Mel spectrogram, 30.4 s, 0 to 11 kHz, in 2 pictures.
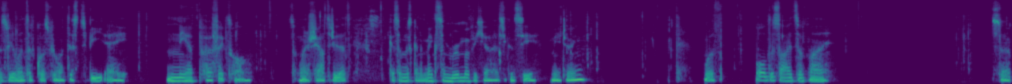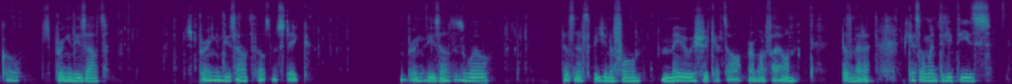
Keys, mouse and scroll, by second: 0.2 s, 1.3 z, 1.8 z, 3.6 z, 3.9 s, 5.5 a, 5.9 c, 6.9 c, 8.7 s, 8.9 a, 9.0 c, 11.0-18.8 drag, 14.5 a, 14.6 c, 17.2 a, 17.6 c, 18.0 ctrl+z, 18.2 ctrl+z, 18.8 ctrl+z, 19.4-26.0 drag, 20.2 a, 20.4 c, 23.0 a, 23.1 c, 24.9 a, 26.0 c, 28.3-30.3 middle drag, 28.5 z, 30.1 o.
